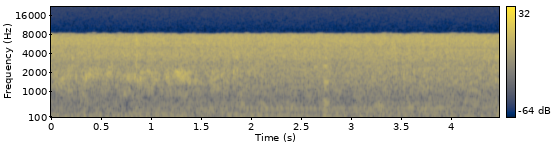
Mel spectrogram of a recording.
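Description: Small waterfall splashing into a koi pond, a steady rush of falling water.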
